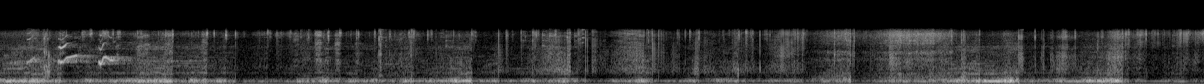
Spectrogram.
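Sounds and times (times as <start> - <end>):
dog whimpering: 0.1 - 1.6
dog claws scraping hardwood floor: 1.7 - 8.6.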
